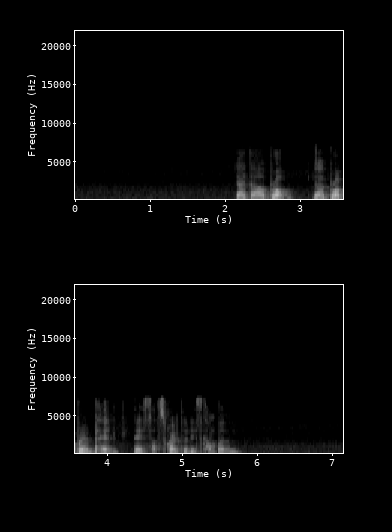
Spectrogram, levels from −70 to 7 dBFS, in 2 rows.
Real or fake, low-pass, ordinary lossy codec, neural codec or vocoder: real; 7.2 kHz; none; none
